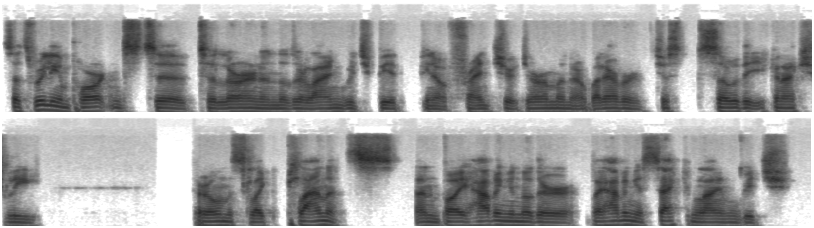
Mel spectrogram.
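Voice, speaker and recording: A middle-aged Irish man with a very deep voice talks slowly through his thoughts, stopping and restarting often with fillers. The sound is dry and close, with no room around it. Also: little pitch movement, a little mellow, dry recording. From Ireland. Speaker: musician guest. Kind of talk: reflective podcast interview.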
